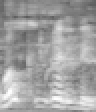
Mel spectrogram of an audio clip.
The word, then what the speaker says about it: Vouks: I say woke. Woke.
